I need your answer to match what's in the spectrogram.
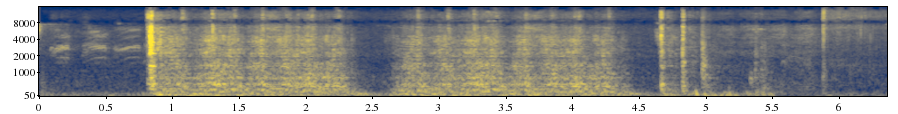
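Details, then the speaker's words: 1978 Camaro on a 16°F day with no choke, even with ether: two long cranking bursts with quick, uneven chugging that fire but never catch. Cold no-start blamed on a damaged Demon 625 carburetor. "well guys unfortunately that's all she's got I was really hoping that y'all be able to hear it on this cold day and I was hoping I'd be able to as well but engine don't run on hopes and dreams the demon 625 on it is actually damaged and it's kind of a junk carb"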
